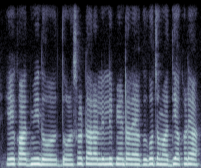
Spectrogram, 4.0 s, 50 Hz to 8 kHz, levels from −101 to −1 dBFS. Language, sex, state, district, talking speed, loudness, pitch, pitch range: Hindi, female, Rajasthan, Churu, 210 wpm, -14 LUFS, 245 Hz, 235-250 Hz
